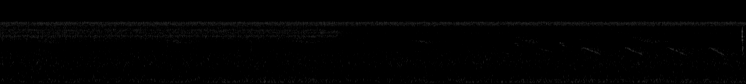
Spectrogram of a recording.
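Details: Summer insects, cicadas among them, hold a steady high, thin whine. The drone fades after about three seconds, leaving faint chirps and soft background noise.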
